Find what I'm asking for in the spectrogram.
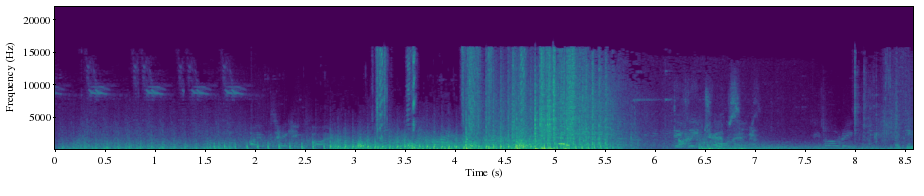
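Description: Rapid bursts of automatic gunfire from a shooter video game, dense and loud through most of the stretch, with helicopter-like rumble and a brief lull near the end before firing resumes.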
